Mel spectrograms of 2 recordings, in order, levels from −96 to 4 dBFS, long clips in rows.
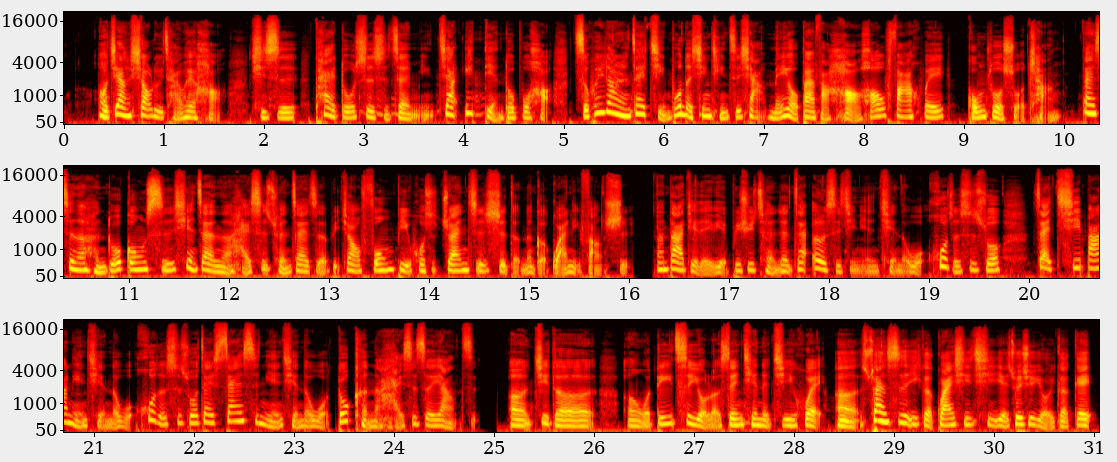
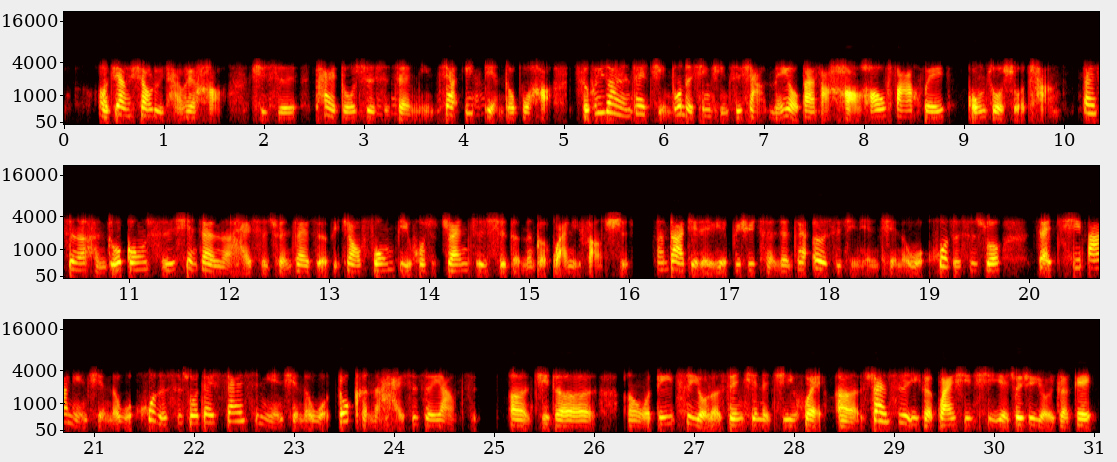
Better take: first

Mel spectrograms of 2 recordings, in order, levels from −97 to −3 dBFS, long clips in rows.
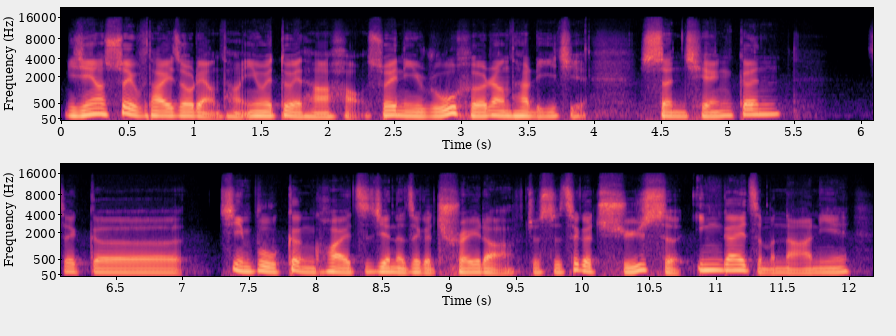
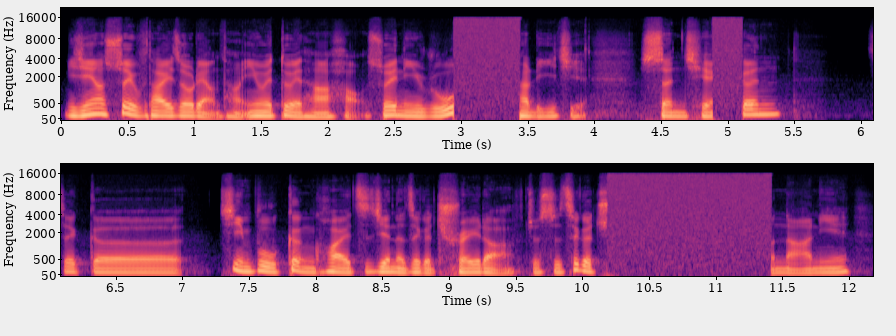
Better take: first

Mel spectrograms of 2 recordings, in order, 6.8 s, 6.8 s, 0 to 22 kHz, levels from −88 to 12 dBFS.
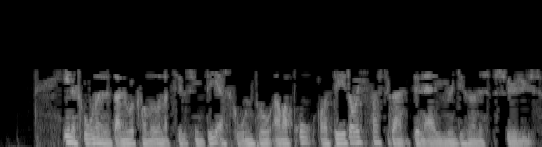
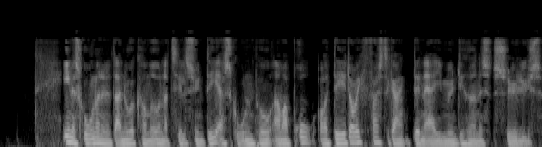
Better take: second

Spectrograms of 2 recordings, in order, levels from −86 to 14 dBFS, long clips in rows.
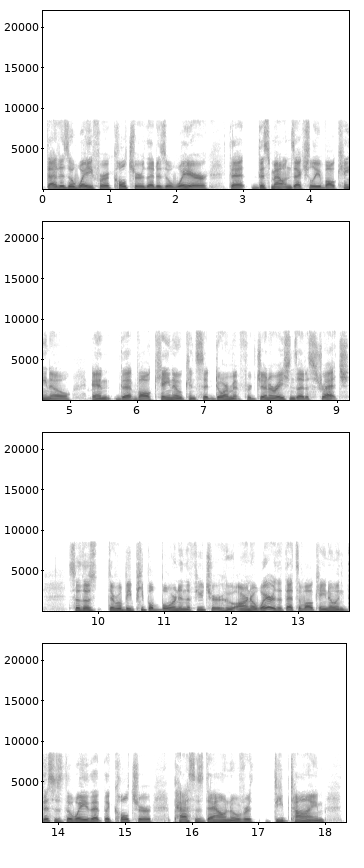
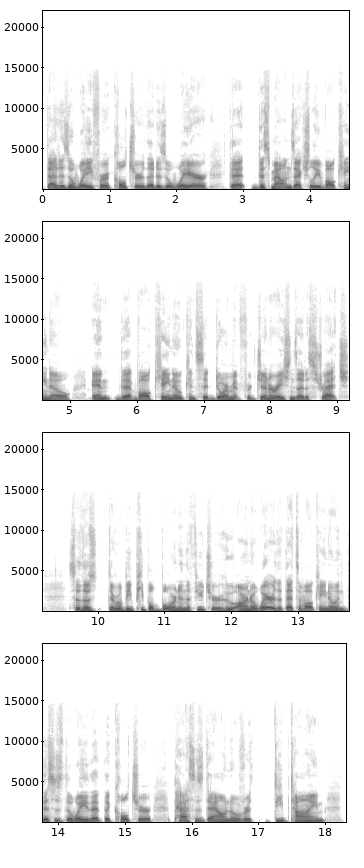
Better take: second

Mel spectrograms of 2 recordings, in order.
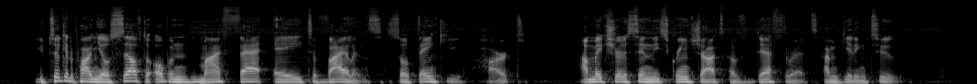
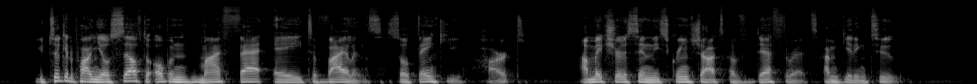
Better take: second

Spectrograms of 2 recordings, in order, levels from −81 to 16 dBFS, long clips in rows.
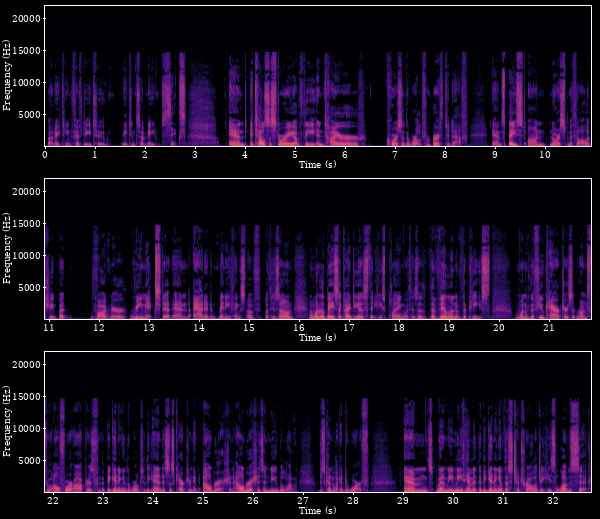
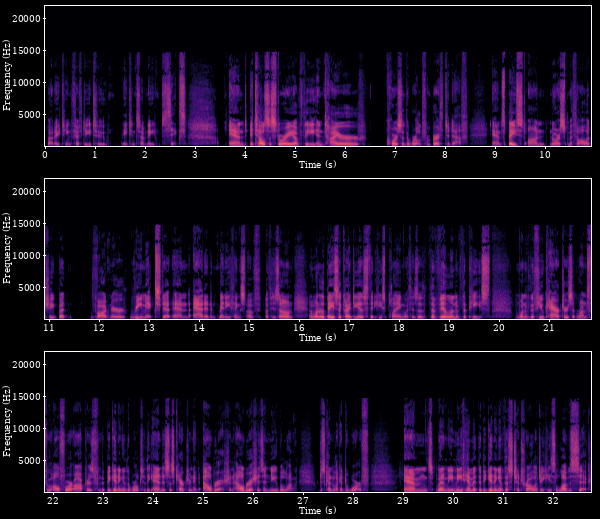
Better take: first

